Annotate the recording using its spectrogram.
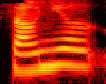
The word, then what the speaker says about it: Sonya: And my name is spelled S-O-N-Y-A, capital L-A. Well, it's all lowercase. It's Sonia Laray.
